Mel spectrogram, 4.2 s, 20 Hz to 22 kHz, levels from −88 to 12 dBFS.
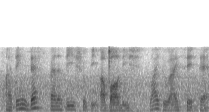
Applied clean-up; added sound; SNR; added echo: none; Cutlery, silverware; 4 dB; none.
